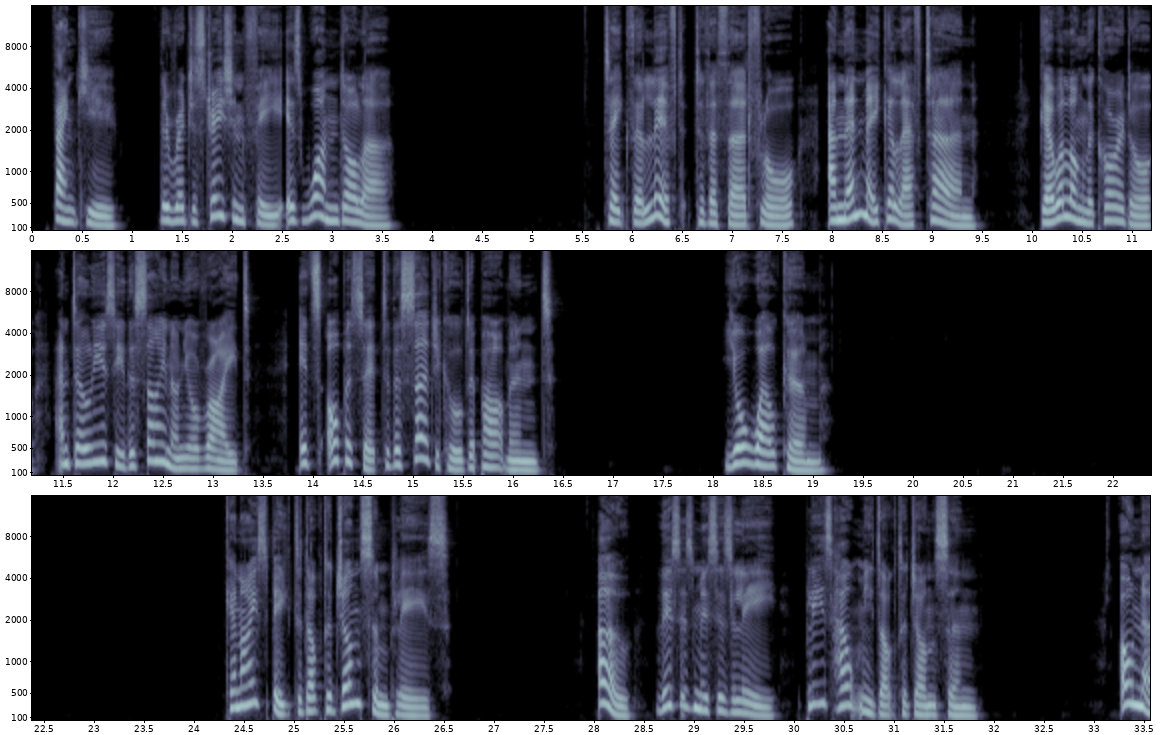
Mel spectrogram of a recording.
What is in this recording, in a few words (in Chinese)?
外籍英式英语操作指引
